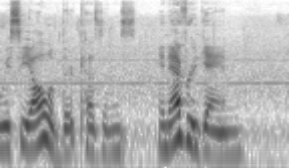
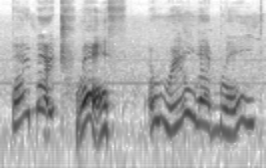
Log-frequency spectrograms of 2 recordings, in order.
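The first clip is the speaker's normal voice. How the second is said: hammed-up gasp of wonder, pitched way up; very dramatic; 12 semitones higher, 10 dB louder than usual. Player voices the band all gazing at the emerald, hammed-up drama. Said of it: "gonna look at this very dramatically".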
